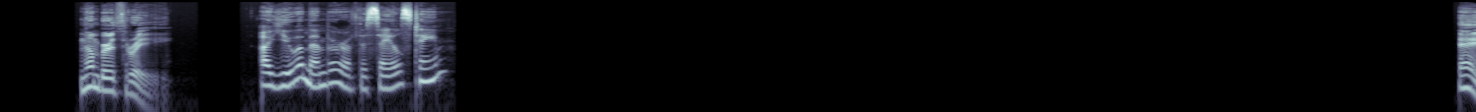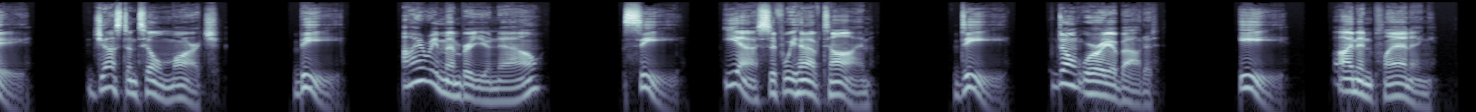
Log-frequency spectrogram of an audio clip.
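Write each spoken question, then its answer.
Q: Are you a member of the sales team?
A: E: I'm in planning.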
